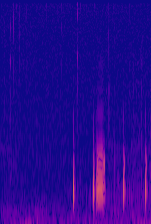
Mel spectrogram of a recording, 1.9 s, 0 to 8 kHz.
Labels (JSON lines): {"label": "biophony, knock croak", "recorder": "SoundTrap 300"}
